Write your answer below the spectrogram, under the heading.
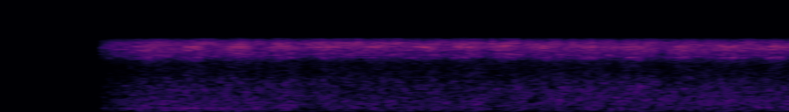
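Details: Cicada song begins abruptly after half a second of silence, then a steady, dense, high buzzing drone holds without pause to the end.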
